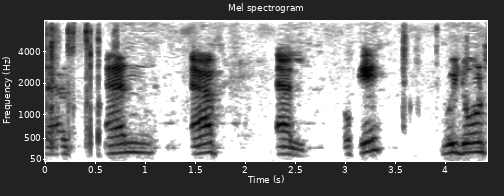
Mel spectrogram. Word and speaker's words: NFL: But for initialism, we pronounce each letter like NFL, National Football League. For example, it's pronounced as NFL.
